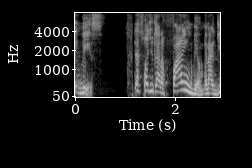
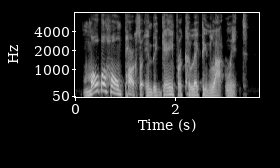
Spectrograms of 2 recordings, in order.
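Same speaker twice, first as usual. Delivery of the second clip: very low, slow, drawn-out, careful, deliberate; 12 semitones lower than usual. Speaker tells the audience to remember this point, saying it slowly. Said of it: "I'm going to say it slow".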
